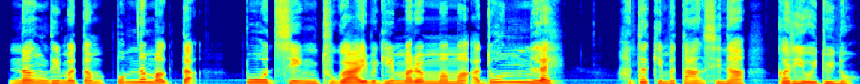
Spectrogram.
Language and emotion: Manipuri, disgusted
